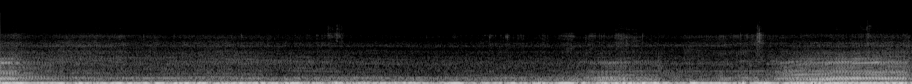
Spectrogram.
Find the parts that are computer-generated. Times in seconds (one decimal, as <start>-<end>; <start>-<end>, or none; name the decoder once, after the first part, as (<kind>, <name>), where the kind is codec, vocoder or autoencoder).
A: 6.6-7.9 (codec, SNAC)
